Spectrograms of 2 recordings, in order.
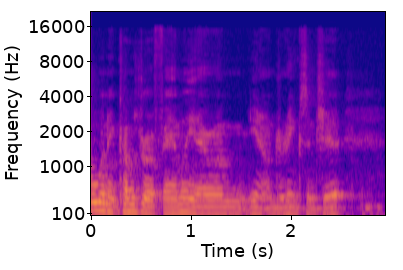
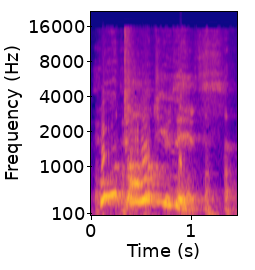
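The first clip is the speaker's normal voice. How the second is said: slow, high, loud yell; outraged demand; 13 semitones higher, 9 dB louder, slower than usual. Retold or imitated. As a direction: drag out the shouted demand.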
